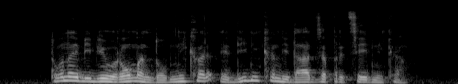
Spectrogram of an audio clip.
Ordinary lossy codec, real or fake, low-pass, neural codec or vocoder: Opus, 64 kbps; fake; 19.8 kHz; codec, 44.1 kHz, 7.8 kbps, Pupu-Codec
